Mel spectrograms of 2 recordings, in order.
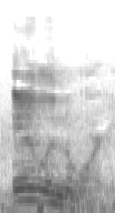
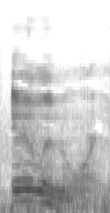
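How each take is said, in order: No difference in how they are said.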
